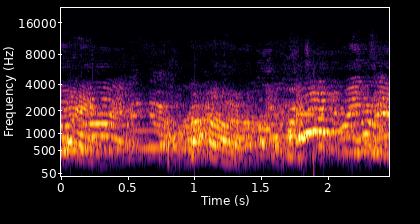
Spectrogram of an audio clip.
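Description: Speech only: a man talking at the pulpit, with other voices overlapping.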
